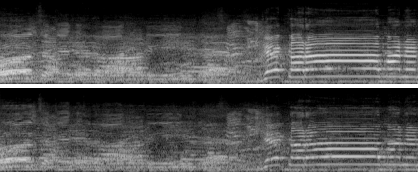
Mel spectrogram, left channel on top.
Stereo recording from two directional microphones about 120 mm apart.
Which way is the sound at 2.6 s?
25° left (ahead or behind).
